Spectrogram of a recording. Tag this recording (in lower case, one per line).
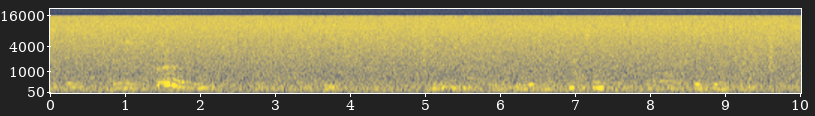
speech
